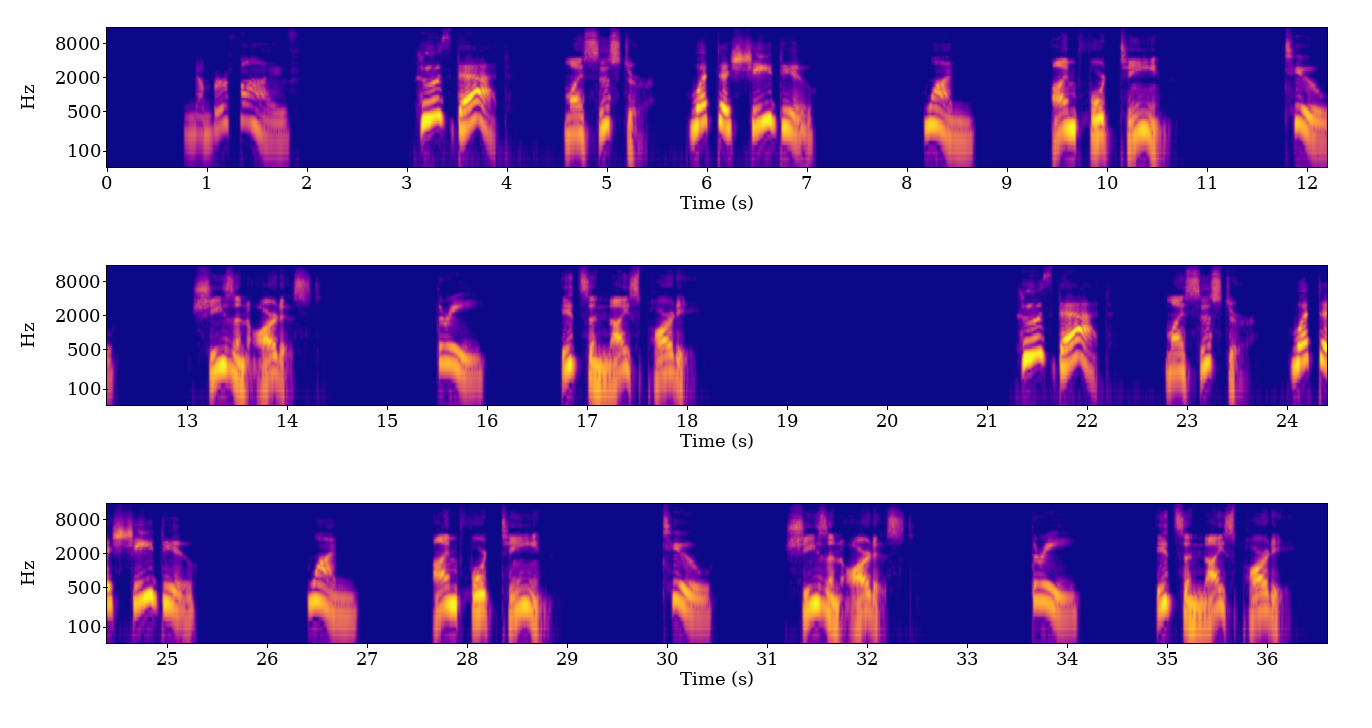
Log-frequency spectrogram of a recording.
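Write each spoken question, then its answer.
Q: What does she do?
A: 2: She's an artist.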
